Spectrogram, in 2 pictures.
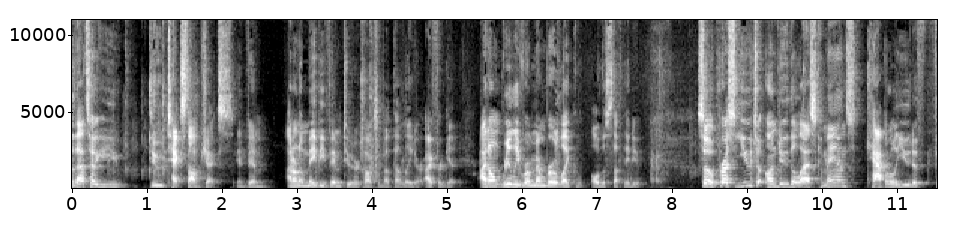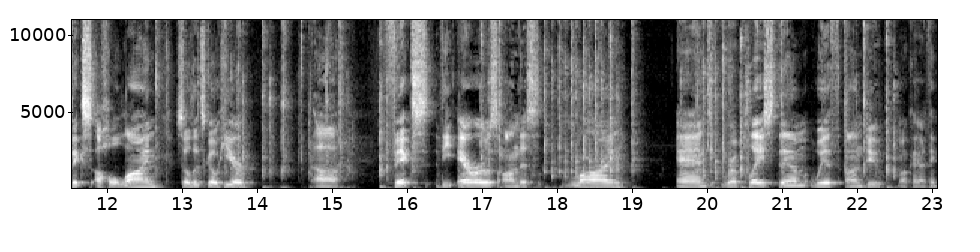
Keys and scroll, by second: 0.5-1.7 typing, 3.3-4.1 typing, 8.2-10.1 typing, 12.1-22.5 typing.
